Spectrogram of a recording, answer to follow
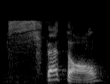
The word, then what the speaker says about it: Svetol: It's going to say either svetol, that's spelled S-V-E-T-O-L, or it's going to say it contains GCA, which stands for green coffee antioxidant, GCA.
